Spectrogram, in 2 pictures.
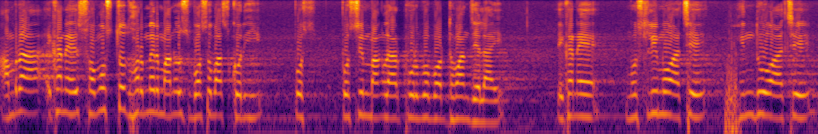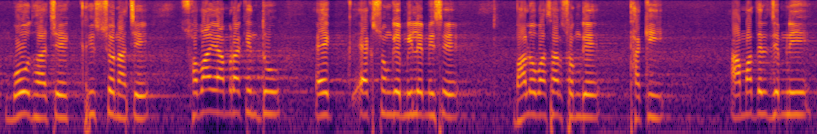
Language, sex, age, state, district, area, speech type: Bengali, male, 18-30, West Bengal, Purba Bardhaman, urban, spontaneous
